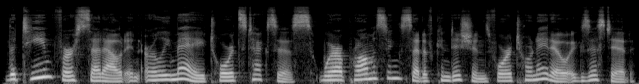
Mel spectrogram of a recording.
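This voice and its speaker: A woman's voice: medium pitch, big pitch swings, normal speed, darkish tone, soft background music. A woman reading scripted documentary narration.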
